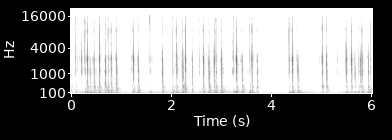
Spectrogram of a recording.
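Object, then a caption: Plastic mechanical keyboard. Long nails tap and type on the clear plastic keycaps of a transparent, clear acrylic mechanical keyboard. The result is a fast run of crisp, bright clicks with very short decay, broken by brief pauses.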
